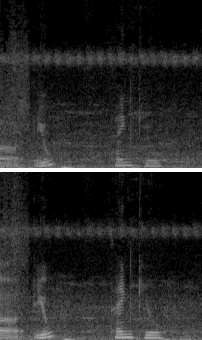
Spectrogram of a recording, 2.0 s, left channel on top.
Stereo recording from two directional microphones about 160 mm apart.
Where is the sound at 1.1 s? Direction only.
30° right (ahead or behind).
